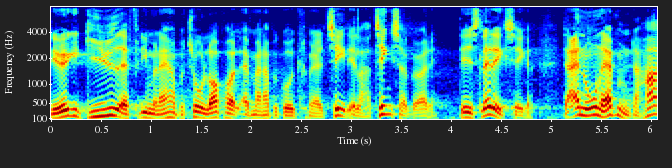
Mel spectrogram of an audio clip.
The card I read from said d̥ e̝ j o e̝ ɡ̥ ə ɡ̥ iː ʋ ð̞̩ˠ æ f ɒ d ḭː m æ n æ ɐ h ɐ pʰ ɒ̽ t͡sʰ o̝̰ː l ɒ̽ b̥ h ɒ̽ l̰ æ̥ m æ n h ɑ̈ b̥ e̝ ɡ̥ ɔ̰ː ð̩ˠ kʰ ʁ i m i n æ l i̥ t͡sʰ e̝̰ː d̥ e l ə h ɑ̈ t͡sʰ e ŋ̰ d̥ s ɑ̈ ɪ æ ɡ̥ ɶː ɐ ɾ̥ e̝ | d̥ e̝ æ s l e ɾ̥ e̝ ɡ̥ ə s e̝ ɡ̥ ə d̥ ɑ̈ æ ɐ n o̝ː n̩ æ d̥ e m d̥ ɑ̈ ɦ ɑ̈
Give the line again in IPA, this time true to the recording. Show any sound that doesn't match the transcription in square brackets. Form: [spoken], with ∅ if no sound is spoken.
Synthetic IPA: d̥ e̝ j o e̝ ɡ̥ ə ɡ̥ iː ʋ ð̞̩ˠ æ f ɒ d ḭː m æ n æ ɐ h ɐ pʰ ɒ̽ t͡sʰ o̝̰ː l ɒ̽ b̥ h ɒ̽ l̰ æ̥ m æ n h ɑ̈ b̥ e̝ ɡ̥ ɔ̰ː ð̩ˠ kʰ ʁ i m i n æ l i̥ t͡sʰ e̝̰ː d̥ e l [ɐ] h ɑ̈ t͡sʰ e ŋ̰ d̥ s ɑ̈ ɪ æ ɡ̥ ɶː ɐ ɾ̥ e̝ | d̥ e̝ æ s l e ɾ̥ e̝ ɡ̥ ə s e̝ ɡ̥ [ɐ] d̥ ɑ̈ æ ɐ n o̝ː n̩ æ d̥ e m d̥ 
